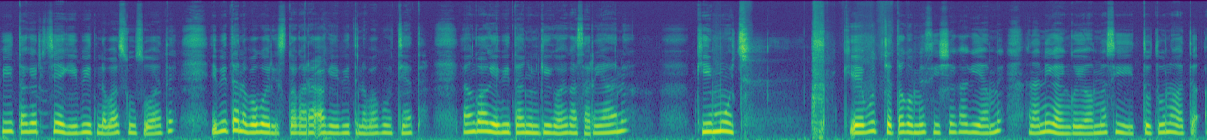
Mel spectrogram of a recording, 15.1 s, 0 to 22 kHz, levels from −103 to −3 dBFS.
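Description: Nothing here needs flagging: the speech runs along without a single glitch, gap or odd noise to point at.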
